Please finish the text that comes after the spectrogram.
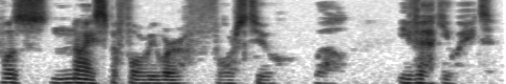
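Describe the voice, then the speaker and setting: A man's voice: mid-range voice, level tone, slow, a little hiss or hum, rough recording. A man voicing a stubborn, idealistic wounded knight leader in a dramatic roleplay, earnest and solemn. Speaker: voice actor. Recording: loud background music.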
